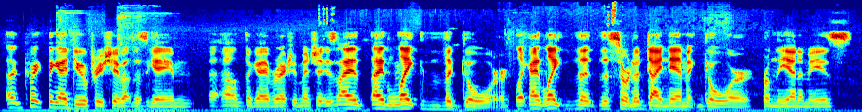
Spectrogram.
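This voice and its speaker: A man's voice: medium pitch, fairly quick, hardly any pauses, a bit bright. A man co-commentating on a let's play with casual, irreverent, sarcastic and sweary banter.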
